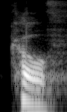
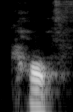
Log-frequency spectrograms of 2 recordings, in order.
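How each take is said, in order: First: The name is said the English way, rhyming with loaf. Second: The name is said with a German pronunciation. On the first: This is how the family says it locally. "we pronounce it Kof, rhymes with loaf" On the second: This is how people in Germany say it. "in Germany, if you go there, they say our last name like Kof"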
